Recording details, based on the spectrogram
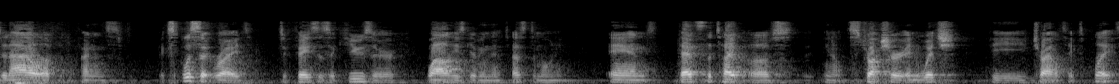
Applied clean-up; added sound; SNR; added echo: none; none; none; none.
